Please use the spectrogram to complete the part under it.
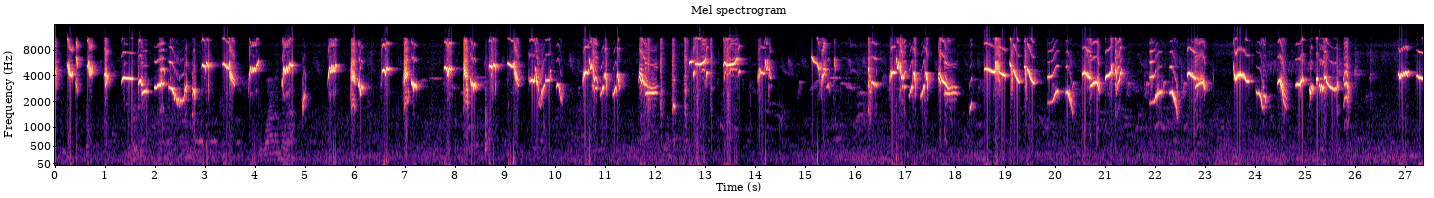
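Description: A songbird sings close by in quick, rich whistles and chirps.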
